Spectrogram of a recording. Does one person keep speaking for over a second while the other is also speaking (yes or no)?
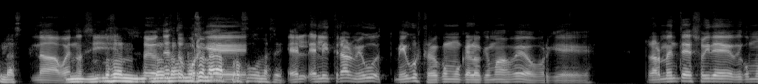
yes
